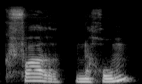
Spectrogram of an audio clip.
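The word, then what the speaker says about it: כפר נחום: Capernaum, que en hebreo se pronuncia Kfar Nahum, pero no voy a obligar a nadie a tratar de pronunciarlo en hebreo.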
